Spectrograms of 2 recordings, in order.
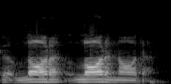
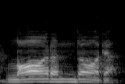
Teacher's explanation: law and order, because it's we have two vowels colliding and we insert an R there. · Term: intrusive R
